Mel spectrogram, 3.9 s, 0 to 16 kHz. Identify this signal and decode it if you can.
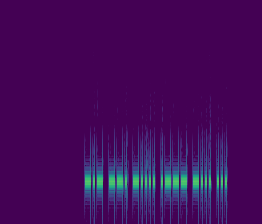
Morse code, heard as a keyed tone, about 40 wpm, 700 Hz. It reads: KG6JBS
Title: USA Call Signs Repeated 3x 40wpm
